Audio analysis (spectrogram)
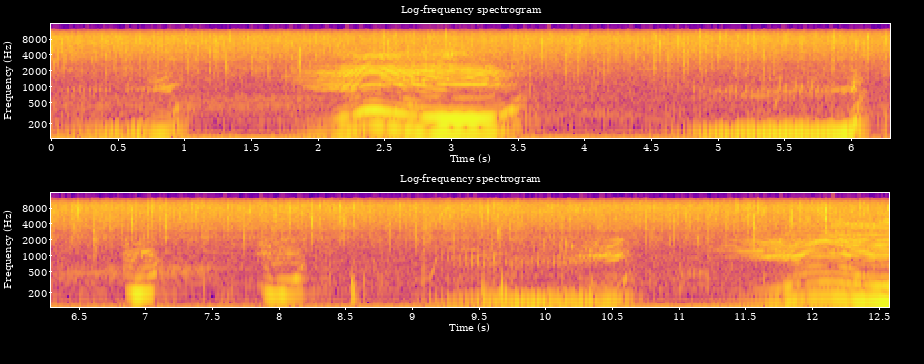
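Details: Whale song recorded through passive acoustic monitoring: a sequence of low, harmonic moans, arching rising-then-falling cries, and short grunting pulses, with a higher swooping wail near the end, all over constant steady underwater hiss.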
